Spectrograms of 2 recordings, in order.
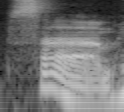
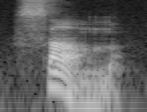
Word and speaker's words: Sam: He doesn't call me Sam, he calls me Sum, Sum, Sum, because in Italian the letter A gives a.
